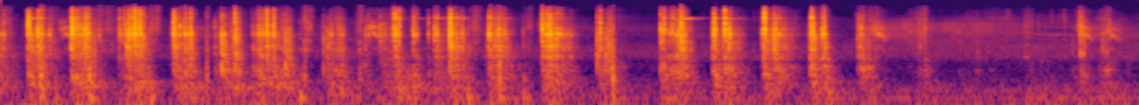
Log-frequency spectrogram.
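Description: Quick, repeated clicking and clacking as the plastic star knob of a Pro Controll EZ Mount clamp-style bow-mount bracket is turned along its threaded steel rod, tightening the clamp onto the boat's gunwale. The clicks come about four a second and thin out near the end.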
